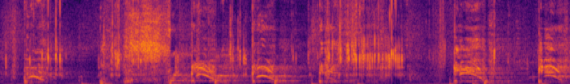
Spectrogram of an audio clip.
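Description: A man coughing and sneezing in repeated fits, laid over an edited-in comic sound effect of short swooping tones that rise and fall over and over, with a steady low hum underneath.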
